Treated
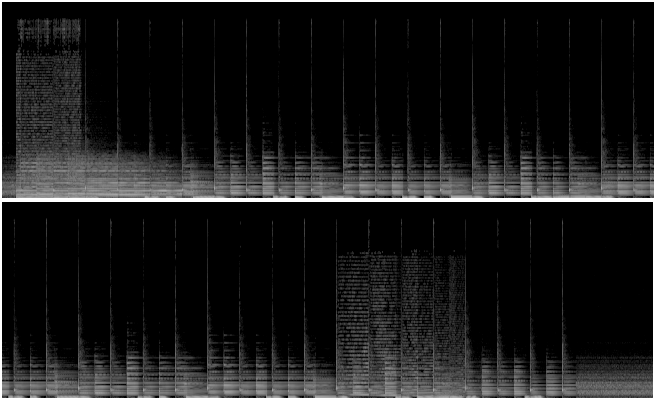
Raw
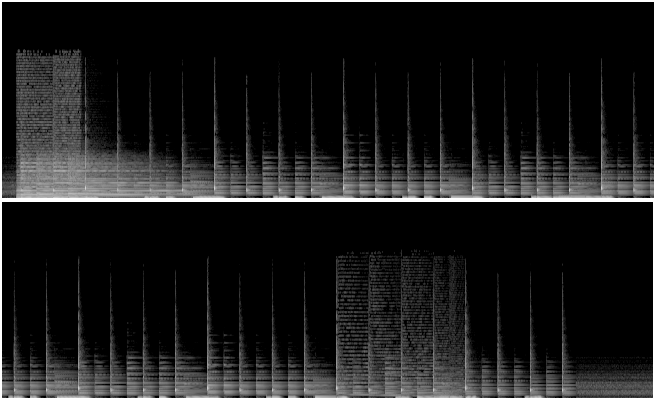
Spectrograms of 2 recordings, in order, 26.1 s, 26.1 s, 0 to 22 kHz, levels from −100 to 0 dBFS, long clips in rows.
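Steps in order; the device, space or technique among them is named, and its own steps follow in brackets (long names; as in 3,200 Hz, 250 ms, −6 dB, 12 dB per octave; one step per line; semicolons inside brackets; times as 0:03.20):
podcast mastering chain (high-pass filter 94 Hz 12 dB per octave; de-essing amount 95%; downward compressor 3 to 1, threshold −43 dBFS, peak gain reduction 15 dB; brickwall limiter −35.5 dBFS, peak gain reduction 9.5 dB; level +7.5 dB; MP3 112 kbit/s 44,100 Hz)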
